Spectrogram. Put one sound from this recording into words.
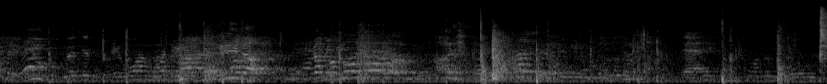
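A football is headed with a dull thud.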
